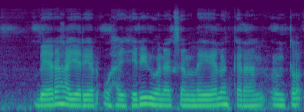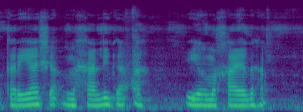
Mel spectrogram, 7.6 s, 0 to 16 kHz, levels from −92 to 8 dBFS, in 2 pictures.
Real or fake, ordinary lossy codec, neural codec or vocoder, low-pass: fake; none; codec, 44.1 kHz, 7.8 kbps, Pupu-Codec; 14.4 kHz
